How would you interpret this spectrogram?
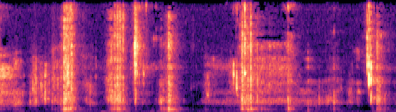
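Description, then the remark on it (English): Crunchy chewing of a pretzel chocolate bar with peanut butter and peanuts, with about six sharp, brittle crunches in an uneven rhythm and no talking. “A lot of crunch, a lot of saltiness.”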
